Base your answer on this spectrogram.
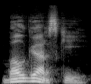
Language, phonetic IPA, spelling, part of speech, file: Russian, [bɐɫˈɡarskʲɪj], болгарский, adjective / noun, Ru-болгарский.ogg
- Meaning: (adjective) Bulgarian (relating to Bulgaria, its people or the Bulgarian language); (noun) Bulgarian language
